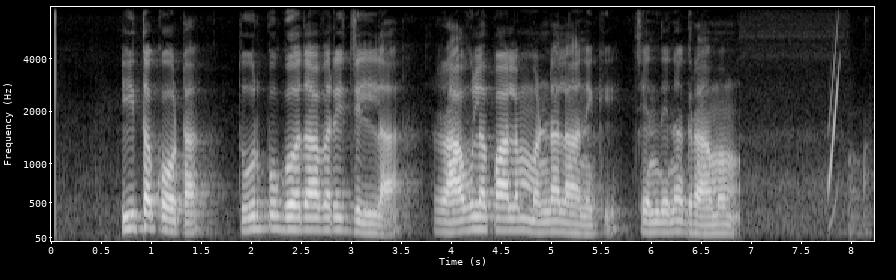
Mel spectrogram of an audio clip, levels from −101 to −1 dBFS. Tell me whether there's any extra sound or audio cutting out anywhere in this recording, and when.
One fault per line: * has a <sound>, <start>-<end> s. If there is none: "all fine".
* has a chirp, 7.8-7.9 s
